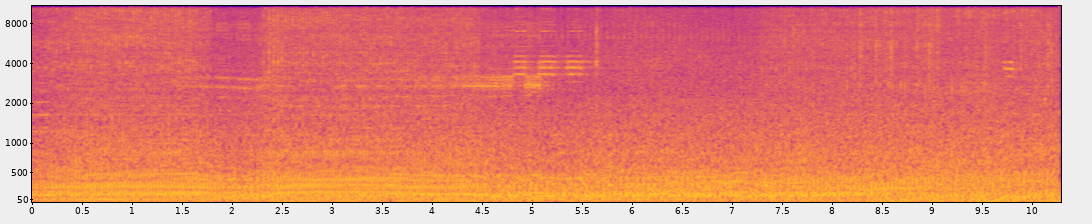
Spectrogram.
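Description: Small 50 cc motorbike engine of a homemade scrap-built mini car running steadily as the car drives along, with street traffic around it. Two brief high squeals come about two and five seconds in.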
